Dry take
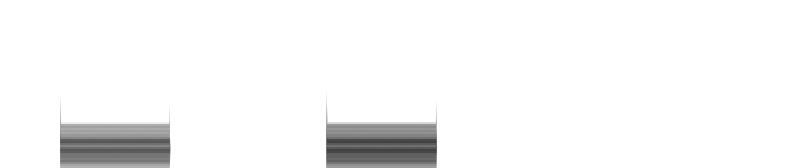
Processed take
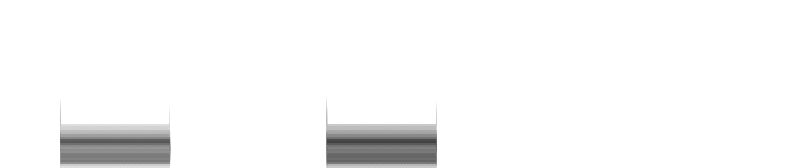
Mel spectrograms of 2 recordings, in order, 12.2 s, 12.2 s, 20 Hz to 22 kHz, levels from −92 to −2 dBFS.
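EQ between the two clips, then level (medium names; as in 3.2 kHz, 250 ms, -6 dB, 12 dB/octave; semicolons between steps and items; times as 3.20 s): high-pass 110 Hz; static phaser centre 650 Hz, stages 8; 0.0 dB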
